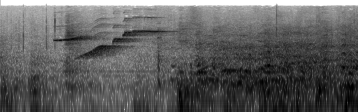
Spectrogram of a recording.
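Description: A whistle blown in a quick series of short rising notes, climbing higher step by step, about a second in. A busy, noisy stretch with thuds follows from about halfway through.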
